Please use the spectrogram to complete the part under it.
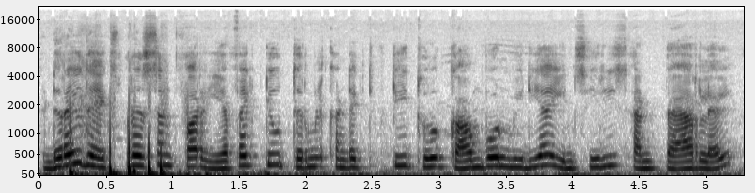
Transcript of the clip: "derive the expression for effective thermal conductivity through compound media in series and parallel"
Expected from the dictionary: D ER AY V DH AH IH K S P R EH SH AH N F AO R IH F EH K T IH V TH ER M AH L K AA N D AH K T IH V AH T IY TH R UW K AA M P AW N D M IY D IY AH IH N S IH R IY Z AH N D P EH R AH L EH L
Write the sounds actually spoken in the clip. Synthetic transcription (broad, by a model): D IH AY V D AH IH K S P R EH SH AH N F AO R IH F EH K T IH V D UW M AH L K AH N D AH K T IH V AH T IY T R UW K AA M B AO N M IY D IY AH IH N S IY R IY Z AH N D P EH R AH L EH L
